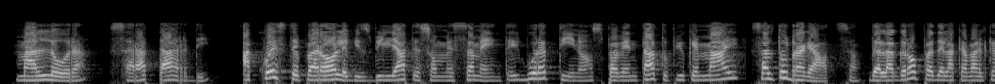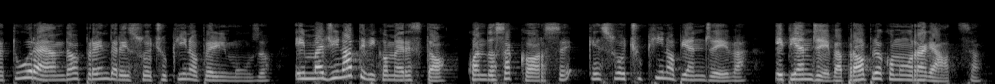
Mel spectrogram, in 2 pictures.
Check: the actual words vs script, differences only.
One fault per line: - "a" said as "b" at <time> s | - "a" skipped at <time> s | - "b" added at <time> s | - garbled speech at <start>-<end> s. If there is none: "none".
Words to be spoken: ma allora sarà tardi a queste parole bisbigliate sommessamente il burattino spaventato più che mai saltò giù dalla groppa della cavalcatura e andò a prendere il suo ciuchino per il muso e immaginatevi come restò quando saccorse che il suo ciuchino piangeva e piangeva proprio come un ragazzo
- "giù" said as "ragazzo" at 7.9 s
